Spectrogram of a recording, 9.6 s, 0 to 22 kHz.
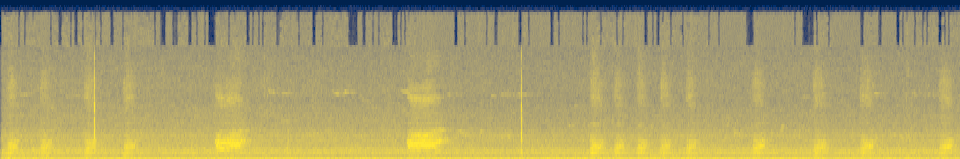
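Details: Squirrel giving a warning noise in Cambridge, UK, on 27 September 2019 at 3:16 pm: two short harsh, quacking rasps about two seconds apart over faint rapid ticking and steady background hum.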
